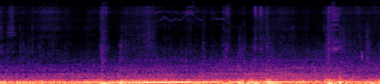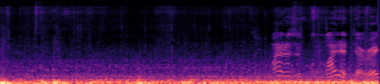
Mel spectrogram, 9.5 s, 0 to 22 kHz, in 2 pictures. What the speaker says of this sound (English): now we're driving the C63 over some very bumpy roads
